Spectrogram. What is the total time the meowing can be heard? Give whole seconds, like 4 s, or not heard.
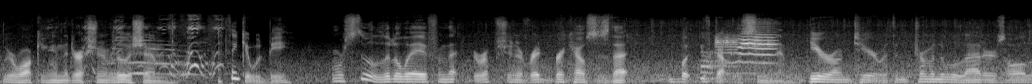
2 s.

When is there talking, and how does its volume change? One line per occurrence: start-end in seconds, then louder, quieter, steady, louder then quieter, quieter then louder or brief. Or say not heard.
0.0-10.2 steady.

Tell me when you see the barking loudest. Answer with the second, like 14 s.
2 s.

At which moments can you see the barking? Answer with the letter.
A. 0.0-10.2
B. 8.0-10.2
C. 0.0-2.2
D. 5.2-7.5
C.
